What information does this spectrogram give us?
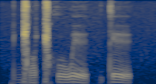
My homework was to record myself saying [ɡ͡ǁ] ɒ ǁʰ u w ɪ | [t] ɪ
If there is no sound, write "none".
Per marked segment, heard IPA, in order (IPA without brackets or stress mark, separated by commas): ɡ͡ǁ, t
